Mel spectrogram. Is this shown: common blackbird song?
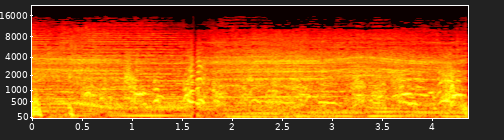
no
